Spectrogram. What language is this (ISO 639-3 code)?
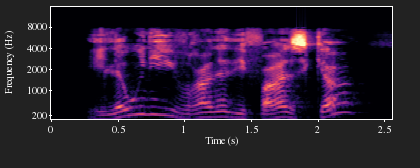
kab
